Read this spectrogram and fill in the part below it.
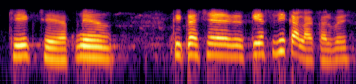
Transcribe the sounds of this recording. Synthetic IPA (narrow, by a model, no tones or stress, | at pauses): ʈʰiːkt͡ʃʰeɐpne | kikət͡ʃʰekeːsbʱikalakəɾbẽ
